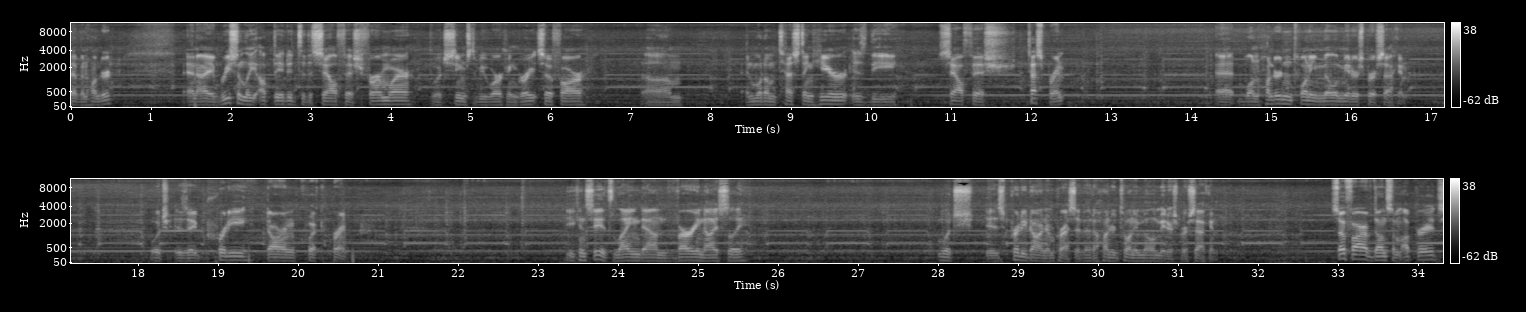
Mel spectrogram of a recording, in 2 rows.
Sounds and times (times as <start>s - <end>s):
Speech: 0.0s - 0.6s, 1.4s - 6.4s, 7.1s - 7.7s, 8.4s - 12.5s, 14.3s - 16.8s, 18.2s - 20.8s, 23.4s - 25.7s, 28.0s - 31.5s, 32.9s - 34.3s
Printer: 0.0s - 34.3s.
